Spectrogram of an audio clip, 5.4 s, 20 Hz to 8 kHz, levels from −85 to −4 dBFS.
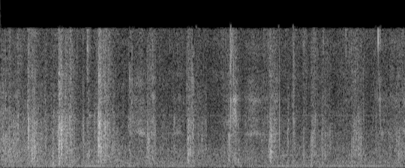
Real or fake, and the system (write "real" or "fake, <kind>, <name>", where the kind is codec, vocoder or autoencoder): real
